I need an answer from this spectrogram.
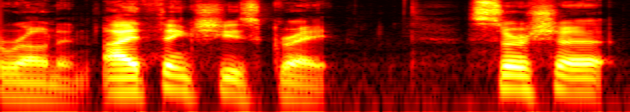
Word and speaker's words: Saoirse: Saoirse, as she will tell you, like inertia. So if you ever want to know how to say her name, it's Saoirse Ronan. And remember, Saoirse like inertia.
